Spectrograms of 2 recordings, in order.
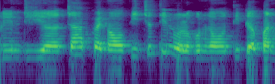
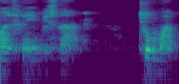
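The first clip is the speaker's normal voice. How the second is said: whisper; 12 dB quieter than usual. Acted. Psychic reading, hushed aside.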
